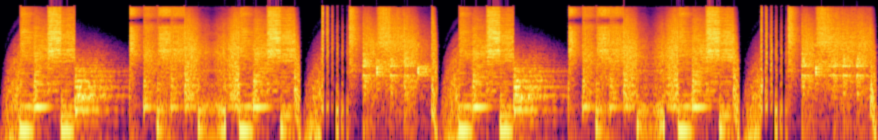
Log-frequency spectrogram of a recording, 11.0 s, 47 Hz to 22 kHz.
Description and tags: DL BA019 175
Processed Drumloop with glitch effect (175 bpm)
drumloop, acoustic, bpm, drum, 175, distortion, glitch, beat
